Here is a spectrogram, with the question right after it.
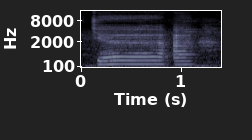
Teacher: Ja'a, bacaan mat wajib mutasil, sebab mat bertemu hamzah dalam satu kalimat, panjangnya 2,5 alif atau 5 harokat.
